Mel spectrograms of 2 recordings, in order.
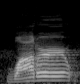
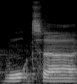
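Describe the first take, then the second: First: It is said in an American accent. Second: It is said in a British accent.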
